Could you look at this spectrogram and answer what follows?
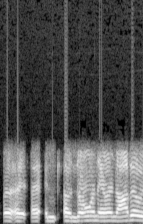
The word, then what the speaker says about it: Arenado: The one reason I would have preferred Nolan Arenado, is that how his name is pronounced? – Yep.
